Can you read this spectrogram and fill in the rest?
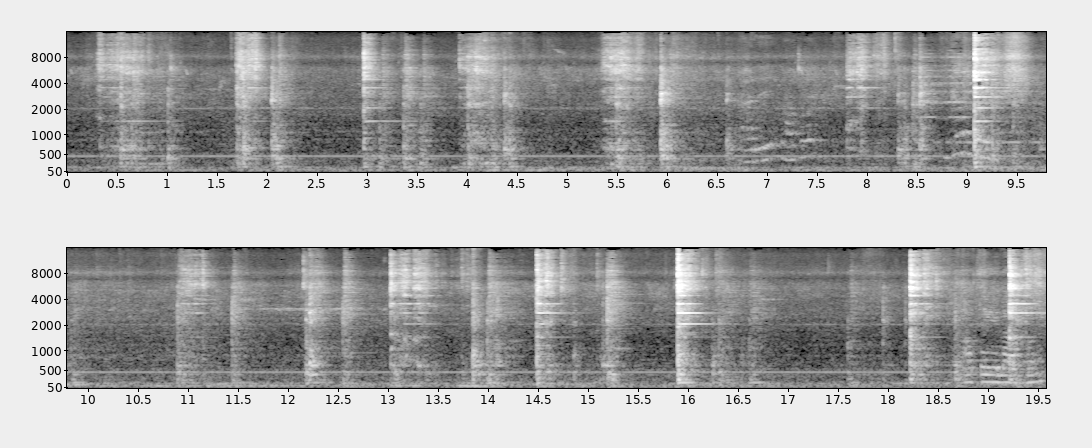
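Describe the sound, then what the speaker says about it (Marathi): Sabudana khichdi being stirred and sautéed in a pan in a home kitchen, with repeated scraping knocks and clinks of a spoon against metal at an irregular rhythm, while voices talk nearby. "आता छान त्याला असं परतून घेऊया."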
